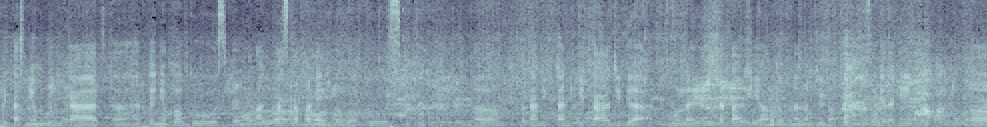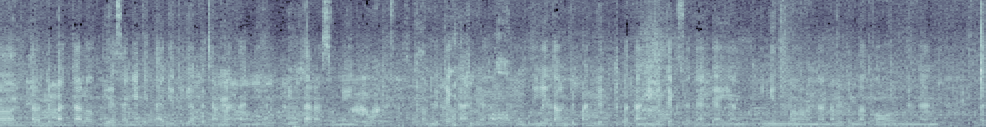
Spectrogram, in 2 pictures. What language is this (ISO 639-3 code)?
ind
